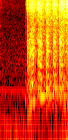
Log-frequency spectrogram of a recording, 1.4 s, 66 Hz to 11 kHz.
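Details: 2001 or 2002 Honda Accord (6th gen) that won't start, with spark confirmed and the fuel pump relay suspected: the starter turns the engine over in quick, even pulses with no catch; crank-no-start, out of fuel.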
